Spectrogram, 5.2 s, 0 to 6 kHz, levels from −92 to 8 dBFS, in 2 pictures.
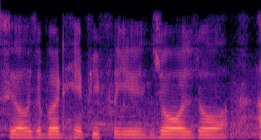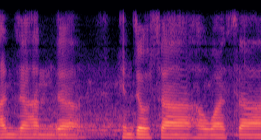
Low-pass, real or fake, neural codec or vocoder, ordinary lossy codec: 5.4 kHz; fake; codec, 44.1 kHz, 7.8 kbps, DAC; none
